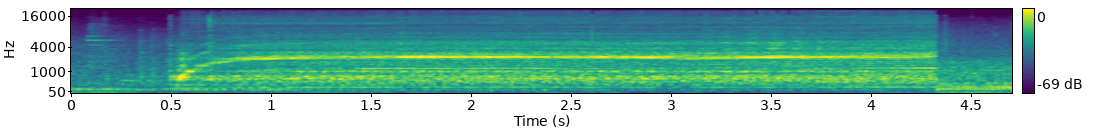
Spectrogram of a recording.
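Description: An electric hand mixer whirs steadily as it beats butter, a sharp motor whine starting abruptly, holding level for several seconds up close, then cutting off.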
